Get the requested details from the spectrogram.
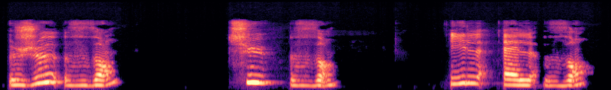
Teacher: I don't pronounce the last consonant here, so I don't pronounce the D or the DS.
